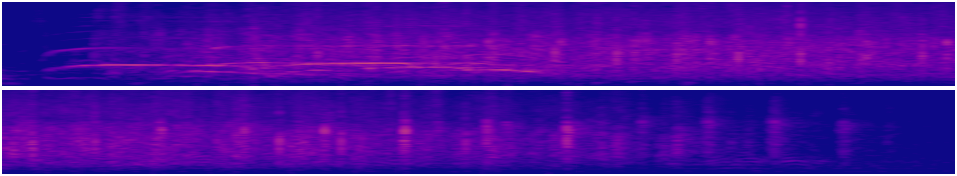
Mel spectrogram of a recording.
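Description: An audience at a fire rescue graduation ceremony breaks into applause for a graduate, rising quickly to a dense, sustained clapping that thins toward the end, with some brief vocal sounds early on.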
